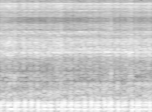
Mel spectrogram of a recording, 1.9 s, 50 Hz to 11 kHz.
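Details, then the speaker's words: 2009 Ducati 848 after repairing a disconnected fuel pump hose with new clamps, held at raised RPM to check for leaks. Loud, lumpy twin-cylinder beat, steady with no misses or stumbles; normal running. "let's get some RPMs going so I'm just going to let this run for I don't know 10 15 minutes"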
